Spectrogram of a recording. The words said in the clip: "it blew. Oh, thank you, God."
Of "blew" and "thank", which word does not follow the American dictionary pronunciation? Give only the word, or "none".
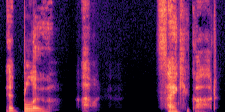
none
